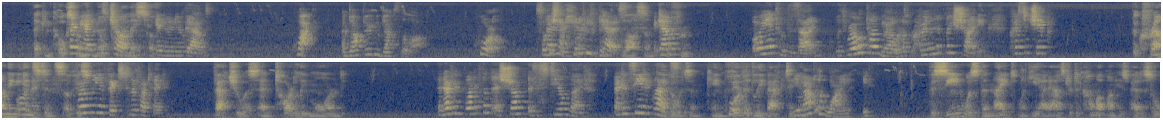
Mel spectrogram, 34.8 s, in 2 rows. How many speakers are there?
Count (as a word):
three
